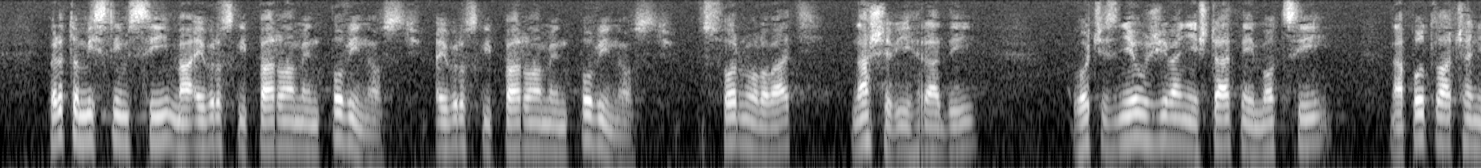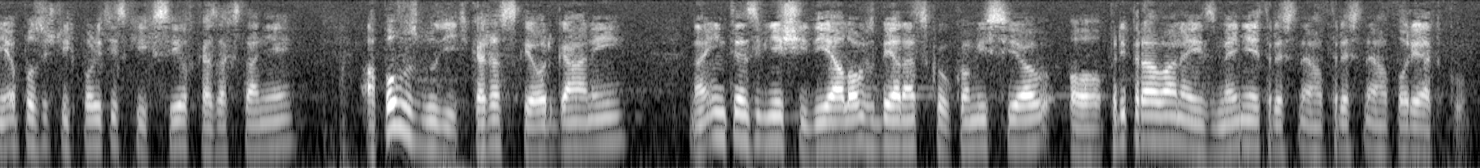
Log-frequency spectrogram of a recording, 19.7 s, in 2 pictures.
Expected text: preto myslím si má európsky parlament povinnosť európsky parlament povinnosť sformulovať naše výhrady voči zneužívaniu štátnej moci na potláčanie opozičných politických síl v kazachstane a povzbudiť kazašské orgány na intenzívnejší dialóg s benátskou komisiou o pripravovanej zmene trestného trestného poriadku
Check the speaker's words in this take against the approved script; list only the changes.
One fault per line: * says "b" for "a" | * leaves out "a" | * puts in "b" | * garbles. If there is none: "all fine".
all fine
